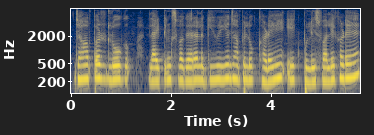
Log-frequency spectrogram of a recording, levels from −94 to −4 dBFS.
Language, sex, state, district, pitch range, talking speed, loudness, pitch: Hindi, female, Uttar Pradesh, Lucknow, 210-230 Hz, 185 wpm, -15 LUFS, 220 Hz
